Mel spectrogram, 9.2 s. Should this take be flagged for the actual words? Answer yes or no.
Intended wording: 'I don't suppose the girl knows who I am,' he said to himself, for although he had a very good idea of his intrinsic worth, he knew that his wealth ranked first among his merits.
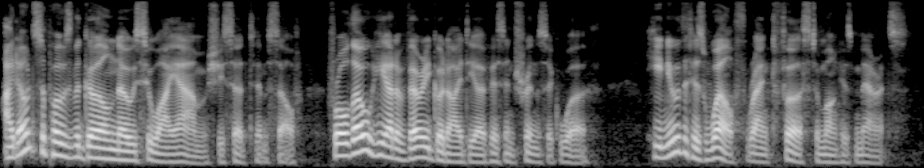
yes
